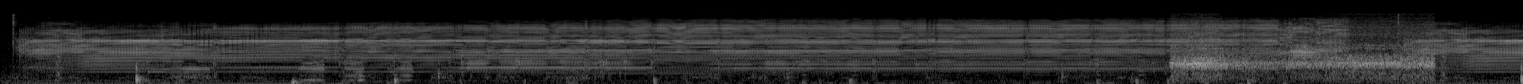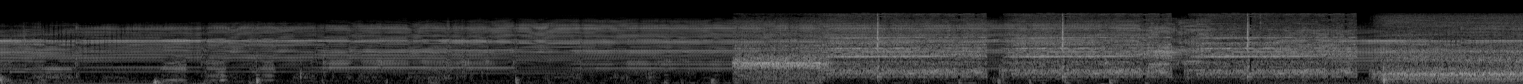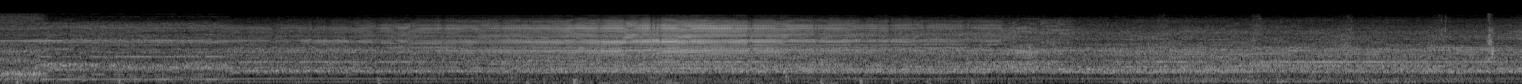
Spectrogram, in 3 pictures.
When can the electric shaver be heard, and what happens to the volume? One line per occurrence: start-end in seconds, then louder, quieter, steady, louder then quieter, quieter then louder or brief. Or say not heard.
0.0-45.6 louder.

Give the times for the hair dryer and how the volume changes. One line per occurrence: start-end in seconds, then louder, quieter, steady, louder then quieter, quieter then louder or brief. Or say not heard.
11.7-14.4 brief
22.6-45.6 steady.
